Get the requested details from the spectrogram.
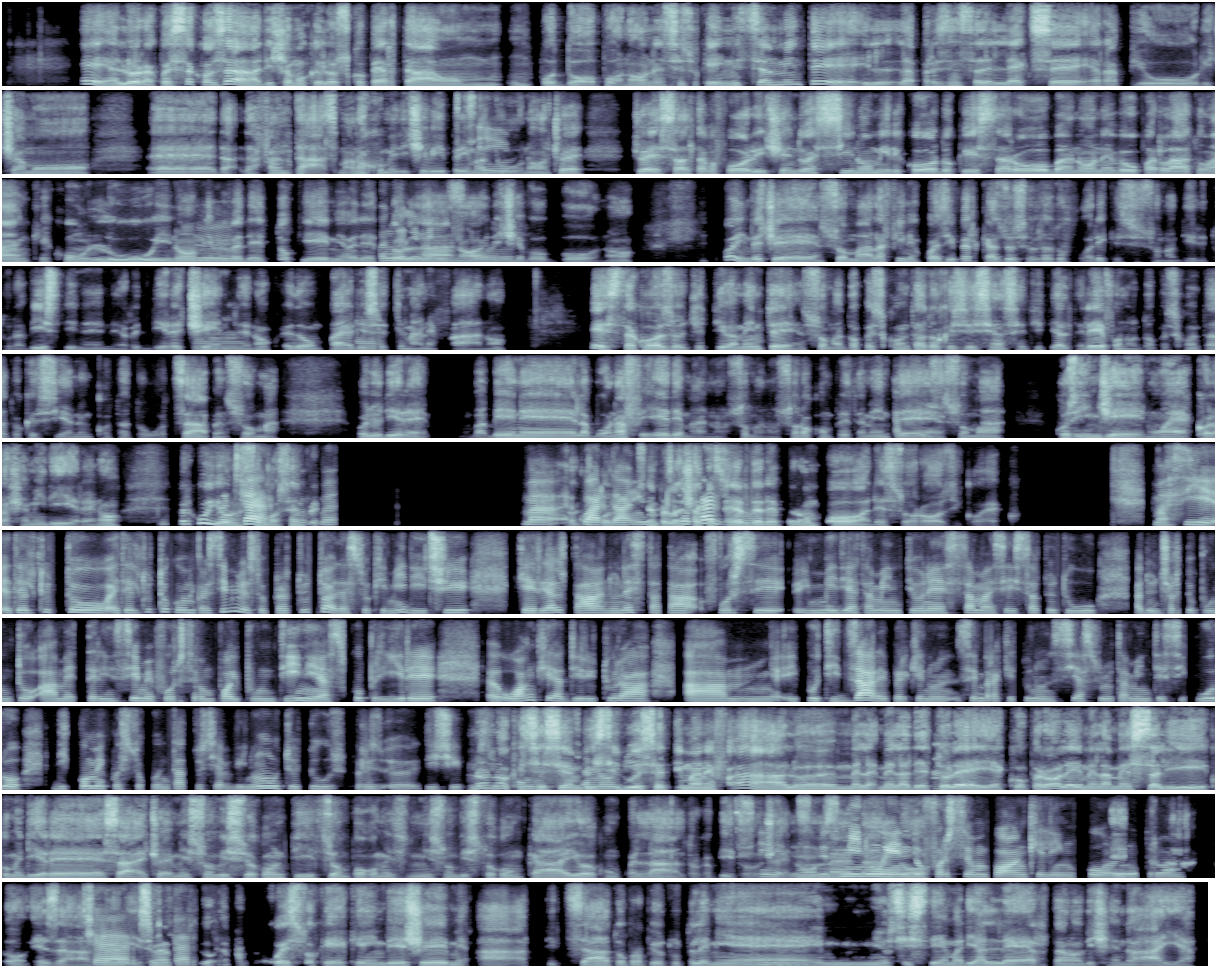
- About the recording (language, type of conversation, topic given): Italian, advice, Come posso gestire il ritorno di un ex nella vita del mio partner?
- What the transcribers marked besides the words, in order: chuckle; "insomma" said as "nsomma"; "insomma" said as "nsomma"; "insomma" said as "nsomma"; "insomma" said as "nsomma"; unintelligible speech; tapping; "Cioè" said as "ceh"; "proprio" said as "propio"; "proprio" said as "propio"; "proprio" said as "propio"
